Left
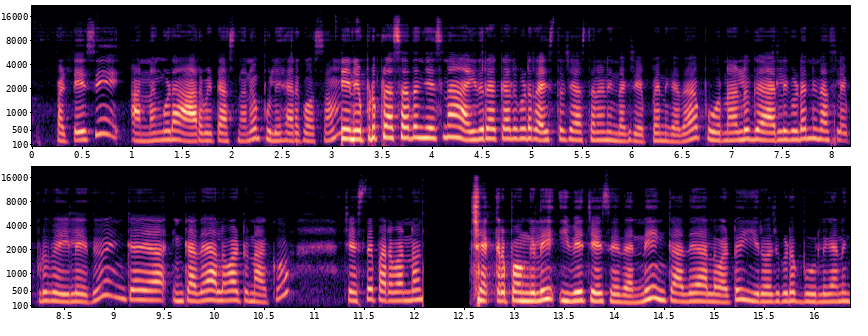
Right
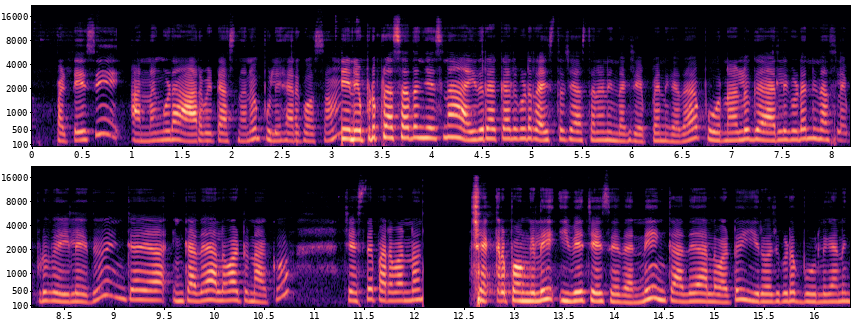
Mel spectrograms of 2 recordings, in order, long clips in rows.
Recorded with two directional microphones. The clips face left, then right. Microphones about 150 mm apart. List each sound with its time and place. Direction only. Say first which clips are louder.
0.3 s a woman's voice: left 5 dB; 30° left (ahead or behind)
